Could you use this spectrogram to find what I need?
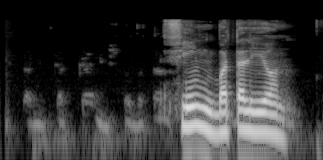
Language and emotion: Russian, neutral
